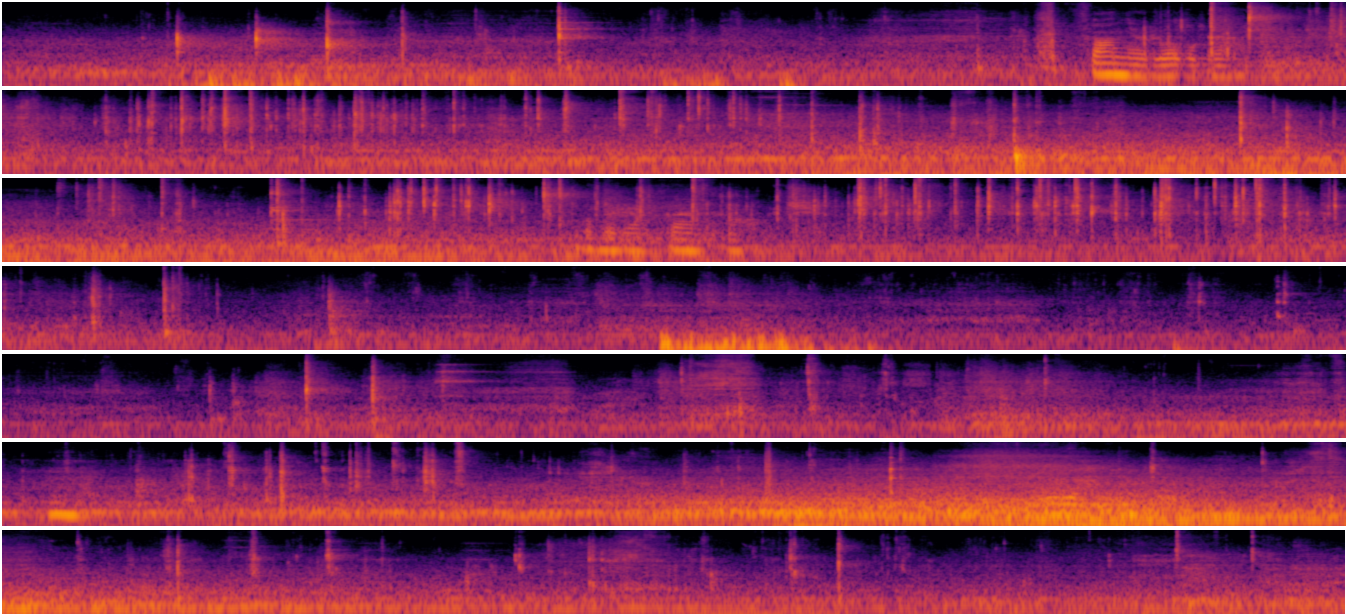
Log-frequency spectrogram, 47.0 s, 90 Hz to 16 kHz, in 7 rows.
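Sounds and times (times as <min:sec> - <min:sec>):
steady low hum: 0:19.8 - 0:47.0
person chewing crunchy food: 0:32.5 - 0:38.5, 0:39.1 - 0:47.0.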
